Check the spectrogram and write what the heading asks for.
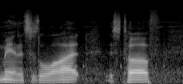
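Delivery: ordinary talk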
